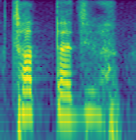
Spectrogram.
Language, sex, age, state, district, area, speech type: Odia, female, 18-30, Odisha, Kendrapara, urban, spontaneous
